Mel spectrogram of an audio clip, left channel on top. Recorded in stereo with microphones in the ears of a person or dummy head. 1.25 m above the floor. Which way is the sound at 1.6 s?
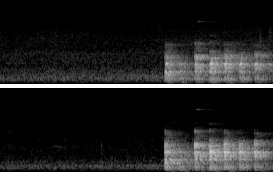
45° right (ahead or behind).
